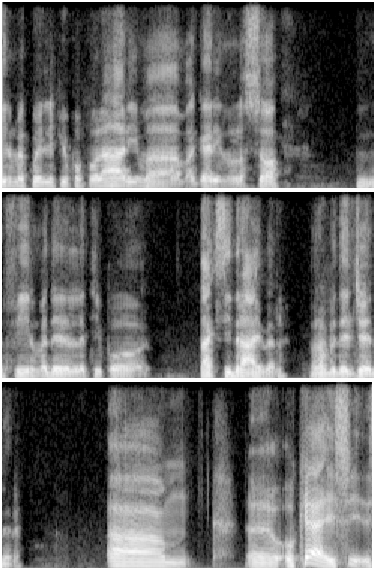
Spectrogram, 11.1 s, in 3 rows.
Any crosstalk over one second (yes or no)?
no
